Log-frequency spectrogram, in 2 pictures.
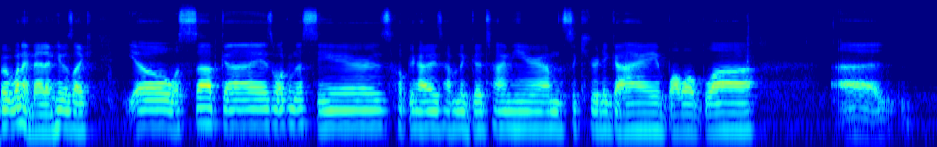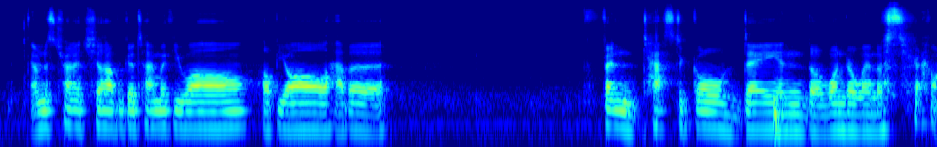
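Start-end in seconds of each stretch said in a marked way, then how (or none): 1.2-18.6 spaced-out, laid-back, slow, lazy stoner drawl. Speaker imitating the Sears security guy greeting them when they met, imitating a stoner security guy. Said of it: "the dude always talked like he was high".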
